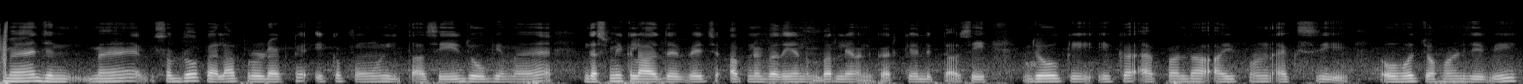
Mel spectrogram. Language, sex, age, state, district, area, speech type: Punjabi, male, 18-30, Punjab, Patiala, urban, spontaneous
